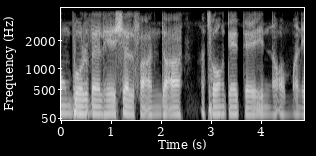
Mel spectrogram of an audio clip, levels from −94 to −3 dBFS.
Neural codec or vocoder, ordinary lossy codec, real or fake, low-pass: none; none; real; 3.6 kHz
